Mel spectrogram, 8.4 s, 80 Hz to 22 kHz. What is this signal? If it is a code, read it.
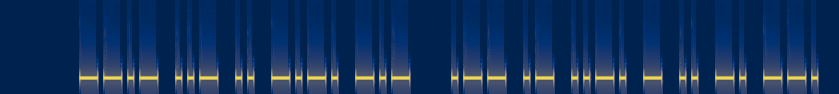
Morse code, heard as a keyed tone, about 20 wpm, 700 Hz. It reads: QUICK WAFTING
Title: Pangram Challenge v2 - 20wpm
